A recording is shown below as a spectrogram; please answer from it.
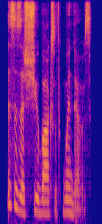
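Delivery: plain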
